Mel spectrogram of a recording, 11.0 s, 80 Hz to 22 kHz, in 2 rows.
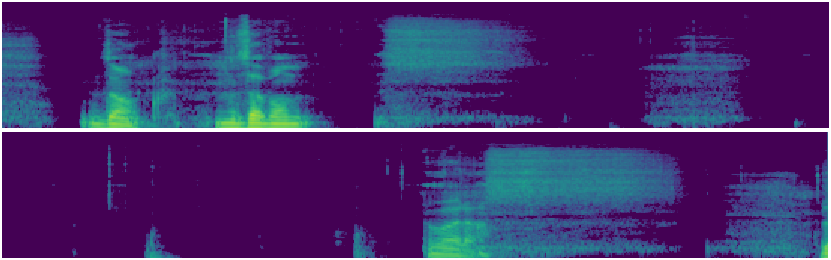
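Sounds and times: soft breaths: 0.0s - 6.0s, 8.2s - 11.0s.

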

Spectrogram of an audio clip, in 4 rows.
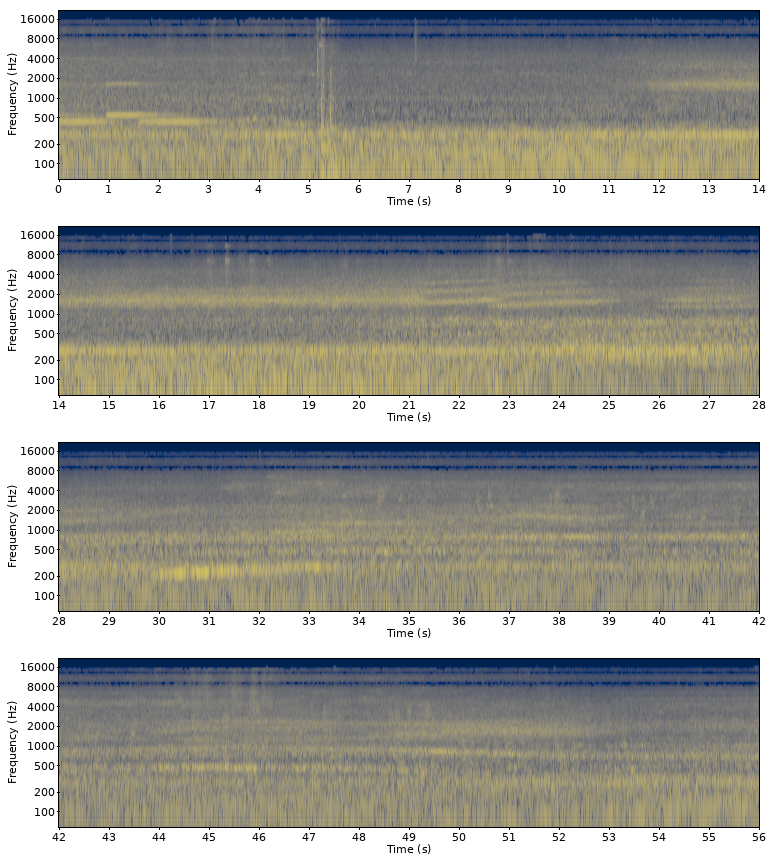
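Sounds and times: rising motor tone: 0.0s - 4.9s
train electric hum: 0.0s - 56.0s.

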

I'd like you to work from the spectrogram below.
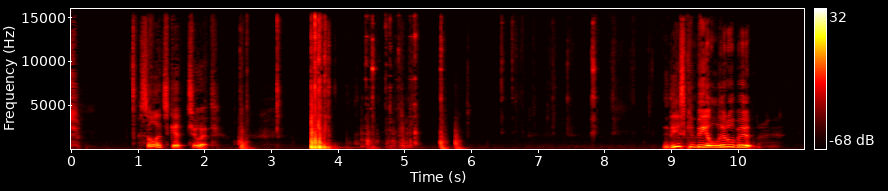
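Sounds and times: metal tools clicking and knocking: 3.6s - 5.8s.

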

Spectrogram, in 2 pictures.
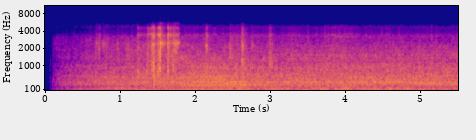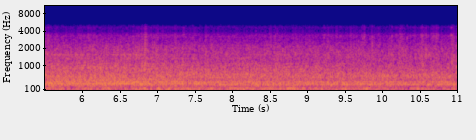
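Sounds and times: car engine and road noise: 0.1s - 11.0s.

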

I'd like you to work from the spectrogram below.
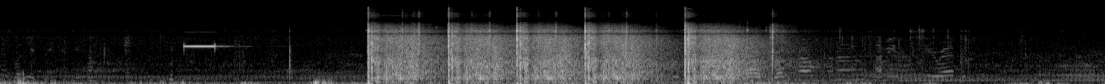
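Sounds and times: shot timer beep: 1.9s - 2.4s
gunshots at steel targets: 3.7s - 8.0s.

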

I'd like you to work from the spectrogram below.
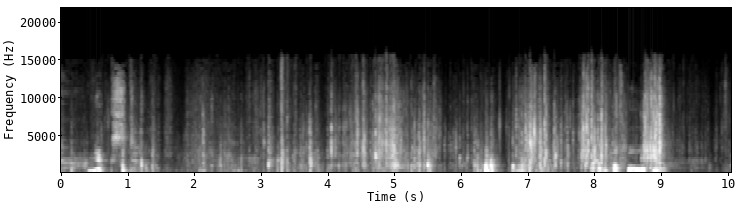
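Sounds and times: foil bag crinkling: 2.6s - 10.0s.

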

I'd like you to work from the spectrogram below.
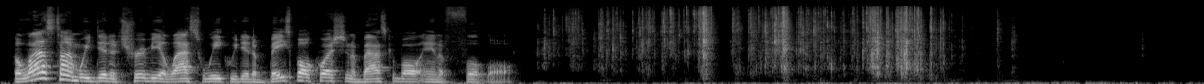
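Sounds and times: wrapper tearing and crinkling: 5.4s - 10.2s.

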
